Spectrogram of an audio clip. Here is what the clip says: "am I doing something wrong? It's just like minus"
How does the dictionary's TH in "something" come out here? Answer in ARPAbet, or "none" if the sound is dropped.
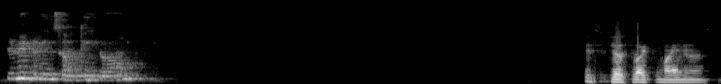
T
